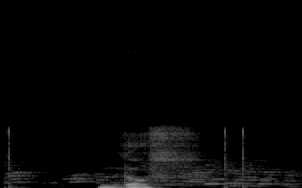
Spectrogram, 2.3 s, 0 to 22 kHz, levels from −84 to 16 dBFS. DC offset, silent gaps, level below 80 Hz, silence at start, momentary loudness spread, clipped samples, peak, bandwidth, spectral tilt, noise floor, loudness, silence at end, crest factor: under 0.1%; none; -72 dBFS; 0.1 s; 22 LU; under 0.1%; -16 dBFS; 7.4 kHz; -6.5 dB/octave; -62 dBFS; -34 LUFS; 0.3 s; 20 dB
